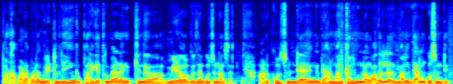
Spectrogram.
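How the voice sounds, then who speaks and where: A man from Kurnool tells his meditation experience in a fast, mellow voice. His voice sits a little high for a man. He keeps saying "sir" and plays out the lines of the people in his story. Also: expressive. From Kurnool, India. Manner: storytelling, addresses listener as sir, acts out quoted dialogue. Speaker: meditation practitioner sharing experience. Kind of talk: personal testimony.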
